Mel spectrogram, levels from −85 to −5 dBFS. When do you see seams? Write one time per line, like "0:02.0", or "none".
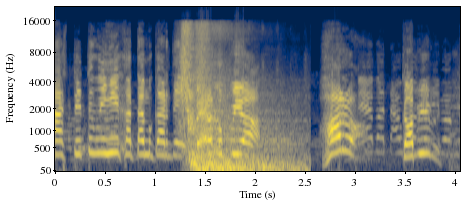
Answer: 0:01.2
